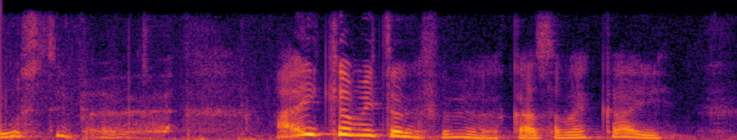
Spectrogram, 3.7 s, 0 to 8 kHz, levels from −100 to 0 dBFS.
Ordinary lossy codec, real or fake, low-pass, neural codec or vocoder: none; real; 7.2 kHz; none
